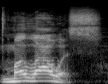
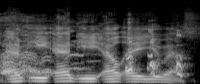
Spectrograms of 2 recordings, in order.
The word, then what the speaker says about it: Menelaus: Menelaus. Malawis. I even went online and looked at it. Malawis. It's Menelaus.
